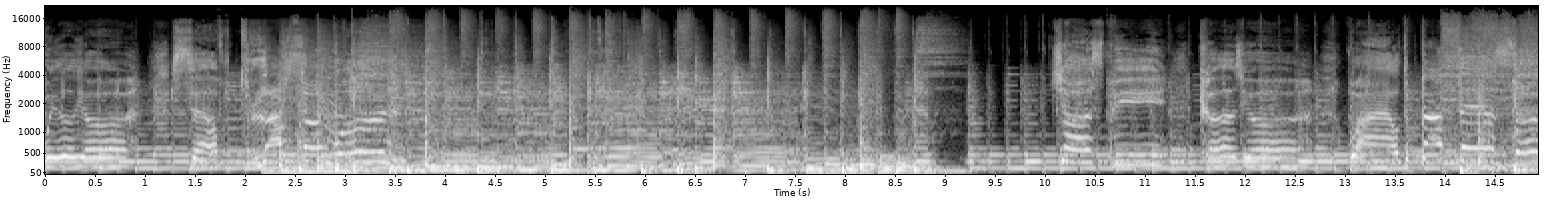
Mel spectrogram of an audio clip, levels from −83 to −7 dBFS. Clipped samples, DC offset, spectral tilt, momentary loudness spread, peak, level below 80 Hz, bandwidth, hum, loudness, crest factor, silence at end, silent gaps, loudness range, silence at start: under 0.1%; under 0.1%; -5 dB/octave; 6 LU; 0 dBFS; -28 dBFS; over 20 kHz; none; -15 LUFS; 14 dB; 0 s; none; 3 LU; 0 s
